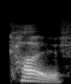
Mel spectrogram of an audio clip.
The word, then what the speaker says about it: Cobh: We're looking at one of the plans is to go down to Cove. Now that's spelled COBH, and that has a strong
